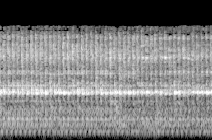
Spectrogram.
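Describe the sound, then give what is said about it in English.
Rapid pneumatic pounding of an air-powered driver hammering a steel pole into the ground, a steady, dense train of mechanical blows over a continuous engine-like drone that stays even in loudness throughout. “it's just like a jackhammer, like you see them along the highway, driving that jackhammer, but it's just that air power just drives that piece of steel down into the ground”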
